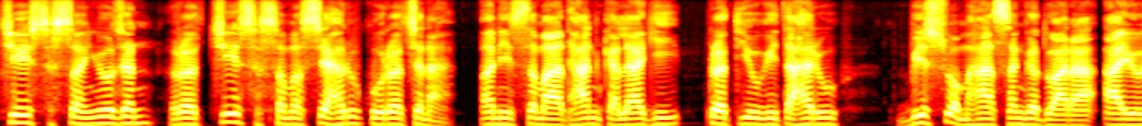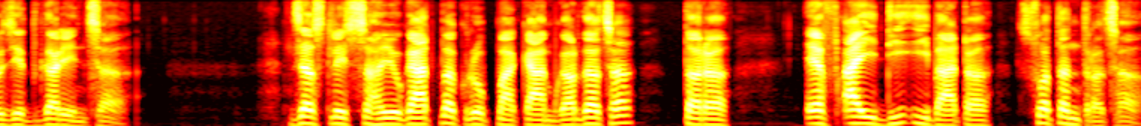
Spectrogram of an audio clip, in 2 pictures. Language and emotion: Nepali, neutral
